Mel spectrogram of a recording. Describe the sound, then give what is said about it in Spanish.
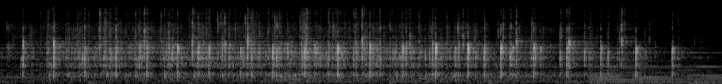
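An audience breaks into steady applause for the Lord after a prayer, many hands clapping together in a dense, crackling wash that holds for several seconds before thinning out near the end. “Un aplauso, Señor, familia.”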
